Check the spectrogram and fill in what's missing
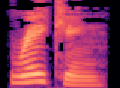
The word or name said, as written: raking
